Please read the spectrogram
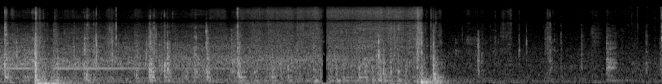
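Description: Steady rumble of background highway traffic with small handling clicks in the truck cab, broken by a heavy thump about four seconds in, after which it is much quieter.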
